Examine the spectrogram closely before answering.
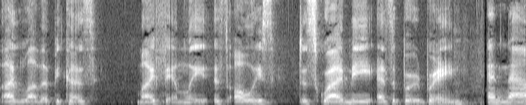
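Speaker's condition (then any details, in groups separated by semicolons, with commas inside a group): Multiple sclerosis; progressive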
